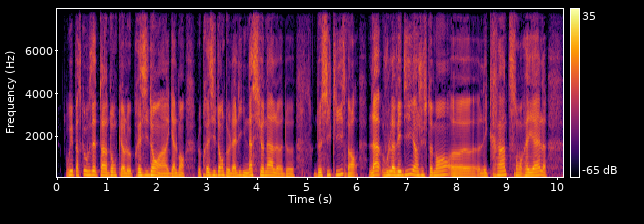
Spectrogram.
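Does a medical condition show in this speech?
No.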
